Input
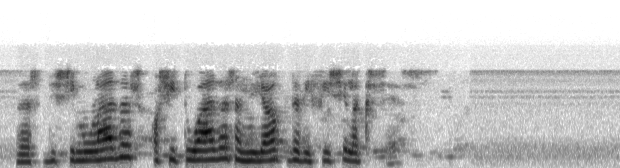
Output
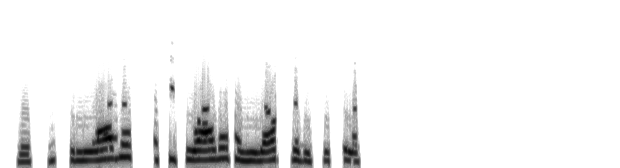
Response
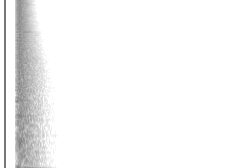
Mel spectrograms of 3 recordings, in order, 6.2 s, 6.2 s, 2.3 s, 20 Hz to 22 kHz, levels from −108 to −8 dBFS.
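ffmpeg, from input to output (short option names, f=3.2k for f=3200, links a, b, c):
-af "afftfilt=real='re*gte(hypot(re,im),0.355)':imag='im*gte(hypot(re,im),0.355)':win_size=1024:overlap=0.75,anlmdn=25.1,volume=4.5dB"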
